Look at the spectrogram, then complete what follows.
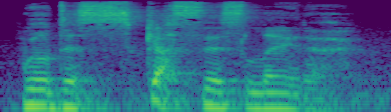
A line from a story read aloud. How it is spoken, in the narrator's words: he snarls and just says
